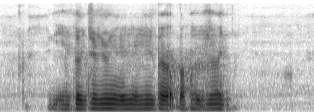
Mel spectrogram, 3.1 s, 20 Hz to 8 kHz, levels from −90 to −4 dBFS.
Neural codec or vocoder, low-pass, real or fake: autoencoder, 22.05 kHz, a latent of 192 numbers a frame, VITS, trained on one speaker; 7.2 kHz; fake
